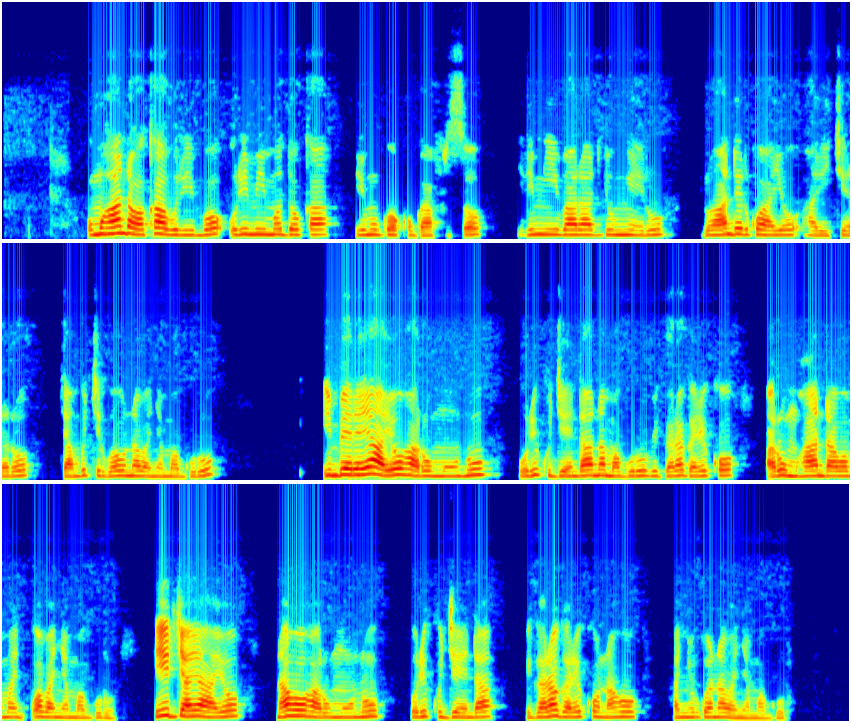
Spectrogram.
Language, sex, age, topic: Kinyarwanda, female, 18-24, government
